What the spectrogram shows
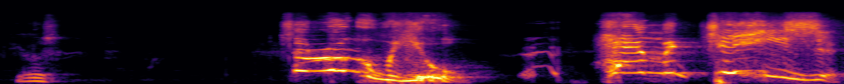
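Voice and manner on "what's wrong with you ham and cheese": high, loud mock yell; retold father's outraged shouting; furious father. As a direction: bellow it slowly like an exasperated dad.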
